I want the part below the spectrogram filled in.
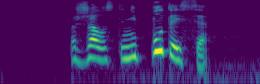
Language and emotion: Russian, angry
